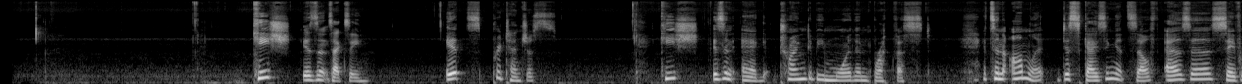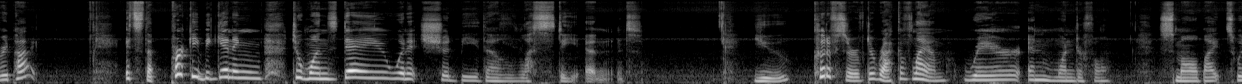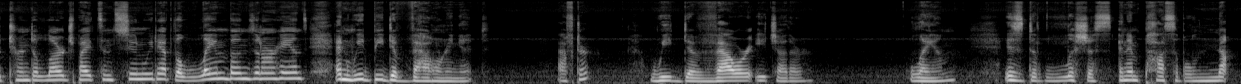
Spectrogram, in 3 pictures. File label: comedic monologue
